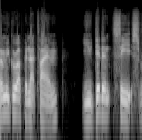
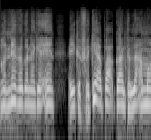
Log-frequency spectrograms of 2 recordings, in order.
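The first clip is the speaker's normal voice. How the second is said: imitated shout, pitched higher; 10 semitones higher than usual. Retelling what a teacher shouted at them as a kid: imitating a teacher shouting. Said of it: "She started shouting".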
